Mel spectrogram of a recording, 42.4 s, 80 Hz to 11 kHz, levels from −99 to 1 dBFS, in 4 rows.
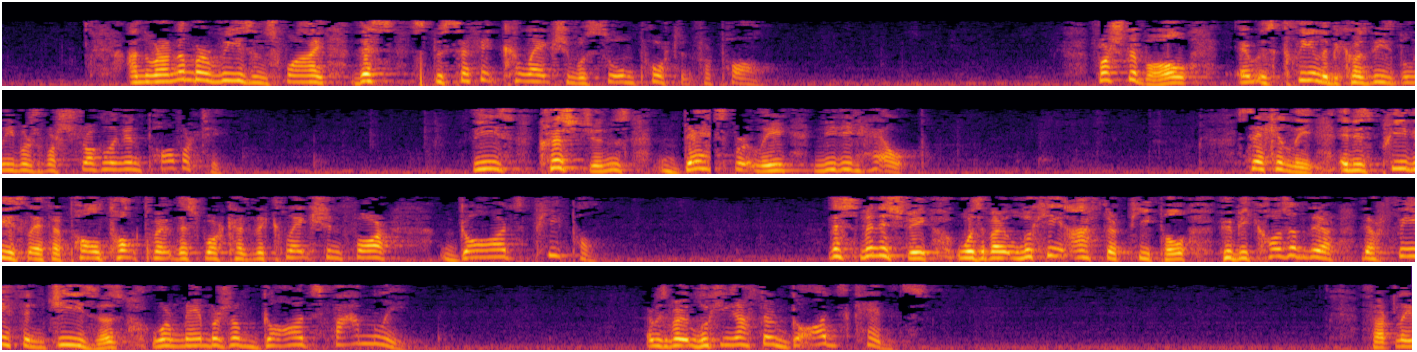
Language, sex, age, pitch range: English, male, 40-59, 180-230 Hz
